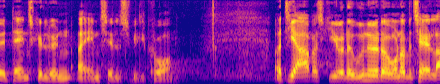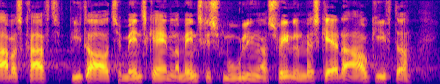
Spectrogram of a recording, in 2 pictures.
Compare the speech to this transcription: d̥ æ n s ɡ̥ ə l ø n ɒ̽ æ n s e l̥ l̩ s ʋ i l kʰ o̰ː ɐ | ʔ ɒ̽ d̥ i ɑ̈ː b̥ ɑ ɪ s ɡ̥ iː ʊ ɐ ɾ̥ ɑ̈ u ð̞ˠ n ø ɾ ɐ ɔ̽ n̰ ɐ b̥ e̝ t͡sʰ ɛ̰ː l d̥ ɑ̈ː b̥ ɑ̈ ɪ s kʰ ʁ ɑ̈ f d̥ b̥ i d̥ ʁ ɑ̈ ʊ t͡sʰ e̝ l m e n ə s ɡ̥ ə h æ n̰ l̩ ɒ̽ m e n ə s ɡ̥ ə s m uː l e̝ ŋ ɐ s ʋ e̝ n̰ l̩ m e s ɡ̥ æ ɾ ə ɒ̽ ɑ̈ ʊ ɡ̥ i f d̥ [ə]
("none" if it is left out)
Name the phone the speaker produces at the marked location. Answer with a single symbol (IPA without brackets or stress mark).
ɐ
